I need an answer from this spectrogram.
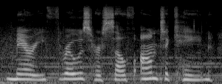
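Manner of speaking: normal talking voice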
